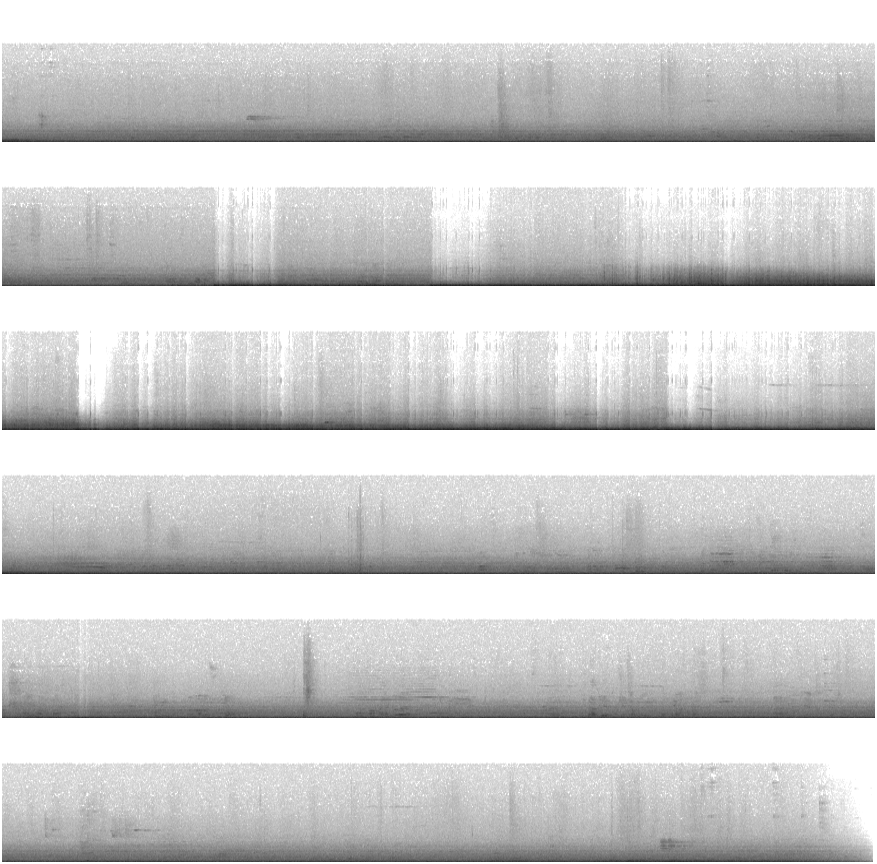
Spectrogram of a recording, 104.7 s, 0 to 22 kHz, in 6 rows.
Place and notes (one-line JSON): {"title": "Istanbul, thunderstorm approaching the city", "date": "2010-09-26 17:24:00", "description": "The Bosphorus opens to Marmara sea in the south. Any thundersturm that wants to get into the city to sweep pouring rain through the dirty streets first needs to gather forces in an electromagnetic assembly in order to crush and strike at one time. Here we hear thunders gaining force while approaching the city from the open sea.", "latitude": "41.05", "longitude": "29.00", "altitude": "66", "timezone": "Europe/Istanbul"}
